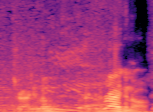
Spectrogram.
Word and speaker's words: Dragunov: Indeed, we are back, and we are starting off NXT Heatwave with Ilya Dragunov. Did I say that right? I feel like I always say it wrong. – Dragunov. – There you go. The ring announcer fixed it for me.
